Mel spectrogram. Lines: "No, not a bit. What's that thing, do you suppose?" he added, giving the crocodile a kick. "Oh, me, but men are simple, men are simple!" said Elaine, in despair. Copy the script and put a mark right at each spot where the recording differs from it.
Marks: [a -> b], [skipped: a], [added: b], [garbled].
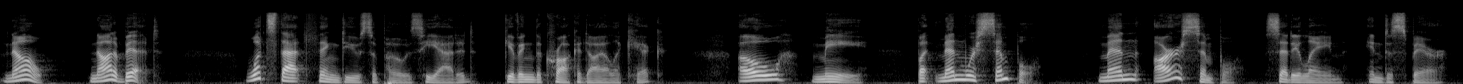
"No, not a bit. What's that thing, do you suppose?" he added, giving the crocodile a kick. "Oh, me, but men [are -> were] simple, men are simple!" said Elaine, in despair.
